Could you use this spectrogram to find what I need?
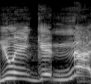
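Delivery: acted-out loud call carrying from a distance. Retelling a woman answering from the back room, retelling a yell. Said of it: "she yells from the back room".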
